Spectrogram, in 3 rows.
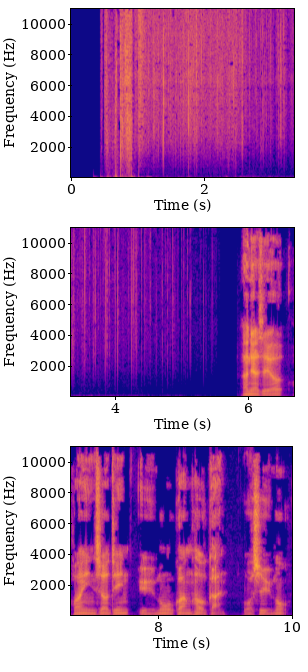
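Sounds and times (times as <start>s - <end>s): crackling with sharp clicks: 0.4s - 5.7s.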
